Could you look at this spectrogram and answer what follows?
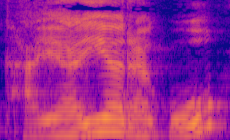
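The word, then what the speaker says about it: diarrhea: 설사는 다이아리아라고 발음을 합니다.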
